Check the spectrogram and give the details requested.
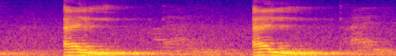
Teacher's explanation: suara keluar melalui tepi lidah tu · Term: inhiraf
